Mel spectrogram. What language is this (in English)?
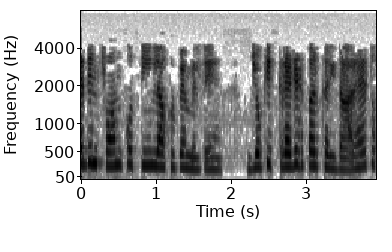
Hindi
